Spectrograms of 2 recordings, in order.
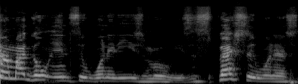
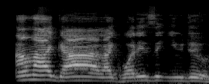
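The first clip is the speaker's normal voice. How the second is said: put-on woman voice, louder; 5 dB louder than usual. Retelling a scene from a show, imitating a woman's voice. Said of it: "now the voice I just used right there".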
